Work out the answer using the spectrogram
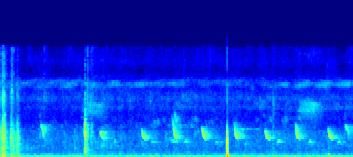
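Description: A bird calling the same short, high, downward chirp over and over, about two or three times a second. A few sharp clicks come in between, the loudest near the middle.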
